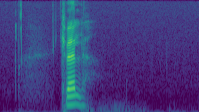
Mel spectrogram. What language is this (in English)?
Swedish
